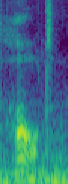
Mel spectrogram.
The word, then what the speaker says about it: Hoult: Nicholas Hoult in this.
